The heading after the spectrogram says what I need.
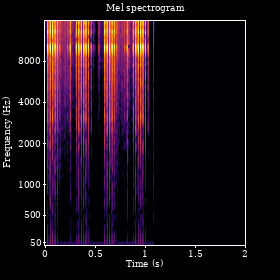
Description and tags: insects noise 008
A short electronic noise loosely based on insects.
ambience, ambient, chirp, electronic, evening, field, insect, morning, noise, pond, synthetic, water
